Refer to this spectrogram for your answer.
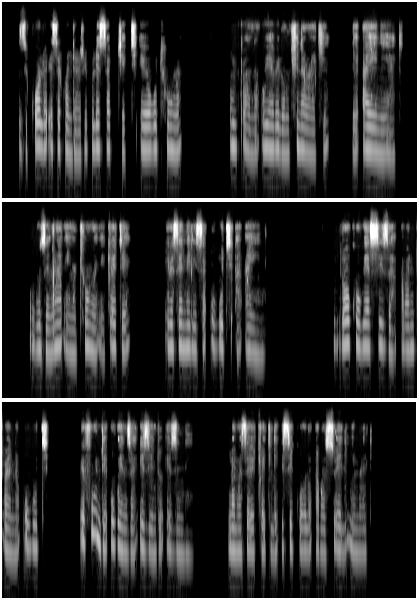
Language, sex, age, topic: North Ndebele, female, 25-35, education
